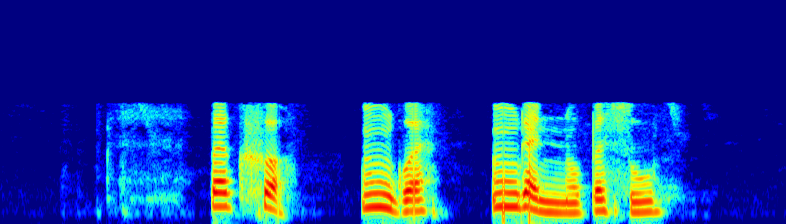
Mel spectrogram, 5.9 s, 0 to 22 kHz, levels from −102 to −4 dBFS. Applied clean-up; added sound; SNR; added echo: none; none; none; none.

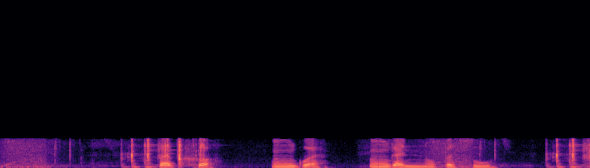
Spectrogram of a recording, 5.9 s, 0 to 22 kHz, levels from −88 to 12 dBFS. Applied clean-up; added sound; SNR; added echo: none; Car; 8 dB; none.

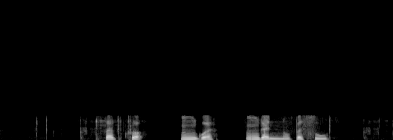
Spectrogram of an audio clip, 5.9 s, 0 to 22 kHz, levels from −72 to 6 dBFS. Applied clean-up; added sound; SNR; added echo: neural separator model SepFormer WHAM!.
